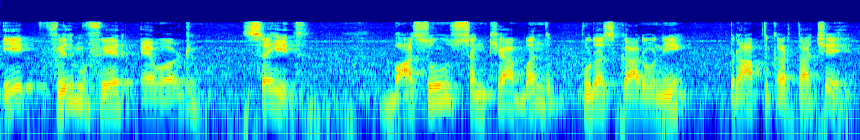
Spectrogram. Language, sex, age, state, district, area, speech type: Gujarati, male, 60+, Gujarat, Aravalli, urban, read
